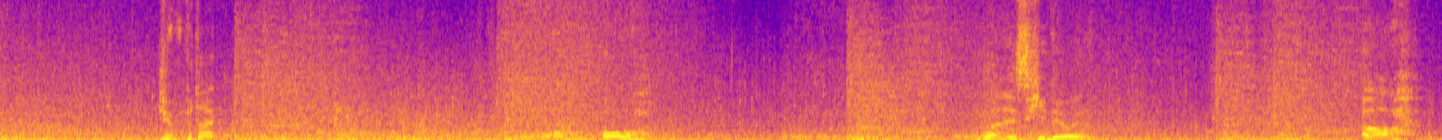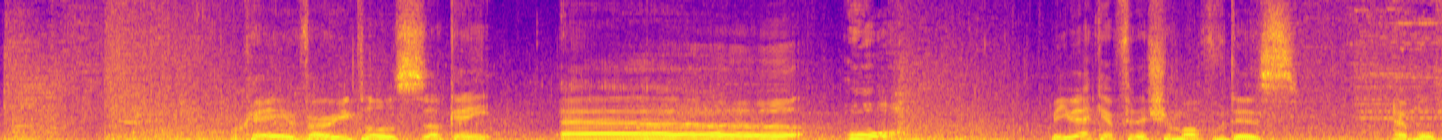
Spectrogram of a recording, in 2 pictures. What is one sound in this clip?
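A huge beast roars and growls.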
